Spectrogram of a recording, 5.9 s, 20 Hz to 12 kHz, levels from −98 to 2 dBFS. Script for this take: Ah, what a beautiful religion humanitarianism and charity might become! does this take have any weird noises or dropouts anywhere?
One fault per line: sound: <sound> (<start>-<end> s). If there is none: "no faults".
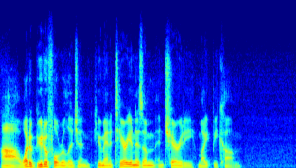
no faults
